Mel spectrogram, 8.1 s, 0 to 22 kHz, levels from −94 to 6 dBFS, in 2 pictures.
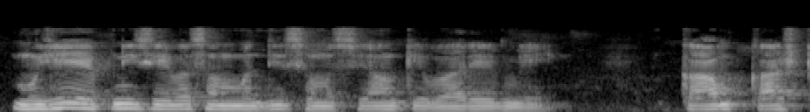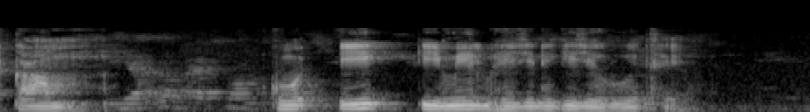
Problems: background sounds at intervals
